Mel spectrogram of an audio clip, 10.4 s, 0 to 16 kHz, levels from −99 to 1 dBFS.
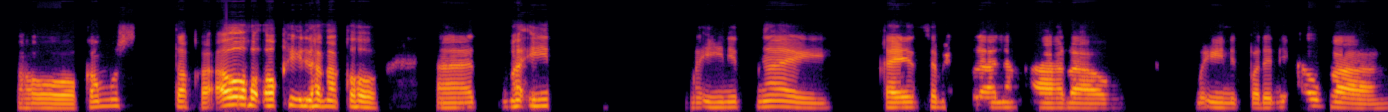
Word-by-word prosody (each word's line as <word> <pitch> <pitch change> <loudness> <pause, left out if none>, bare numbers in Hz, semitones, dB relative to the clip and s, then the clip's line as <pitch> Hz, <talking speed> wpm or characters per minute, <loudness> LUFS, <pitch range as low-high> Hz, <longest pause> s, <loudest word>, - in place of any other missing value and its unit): Oo, 150 -1 +1
kamusta 205 +1 -5
ka 160 - -1 0.2
oo, 255 +1 +11 0.2
okey 215 -3 -1
lang 205 -1 +4
ako 185 -4 +2 0.4
at 160 +1 -2 0.2
mai 210 +1 +1 1.1
Mainit 170 +1 -6
nga, 190 +1 -1 0.2
eh. 155 -2 -6 0.4
Kahit 170 +1 +2
sabihing 175 -1 -9
wala 165 -1 0
ng 165 0 -7 0.2
araw, 155 -1 0 0.8
mainit 160 -2 -6
pa 155 0 -6
rin. 155 - -3
Ikaw 215 +4 -5
ba? 155 -5 +2
165 Hz, 125 wpm, -21 LUFS, 155-190 Hz, 1.1 s, oo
